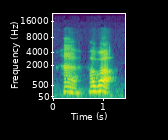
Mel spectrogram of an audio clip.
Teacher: you will feel the vocal cords are open inside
